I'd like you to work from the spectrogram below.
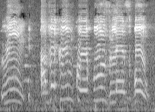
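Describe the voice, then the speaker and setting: A woman calling into a live show, telling her story in a hesitant, halting way over a noisy phone line from her workplace. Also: high voice, sharp tone. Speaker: caller.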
